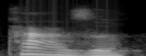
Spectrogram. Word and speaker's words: casa: Observe que quando a gente chama, a gente demora mais na sílaba K.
